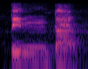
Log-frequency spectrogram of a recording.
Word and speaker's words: pintar: Pintar. Pintar. Okay, in English, this is a plosive sound, but in bahasa Indonesia there is no plosive sound, so it's we pronounce this as regular sound.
